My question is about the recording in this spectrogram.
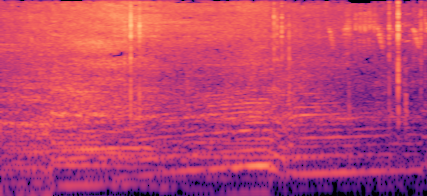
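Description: A passing motor vehicle's engine: a steady hum that grows louder, is loudest about two and a half seconds in, then drops in pitch and fades as it goes by.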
